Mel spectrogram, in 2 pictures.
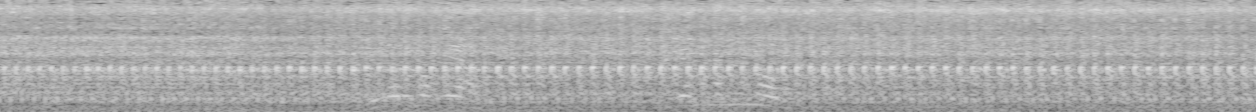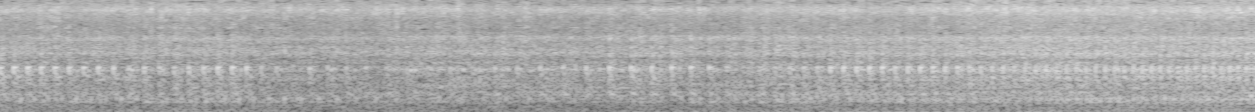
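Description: Water gushes from a pipe and splashes onto the ground.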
